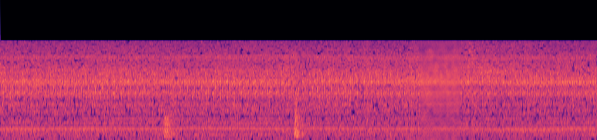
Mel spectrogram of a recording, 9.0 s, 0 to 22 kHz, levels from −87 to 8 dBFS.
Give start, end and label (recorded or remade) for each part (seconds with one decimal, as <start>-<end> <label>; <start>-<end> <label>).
0.0-6.3 recorded; 6.3-6.9 remade; 6.9-9.0 recorded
